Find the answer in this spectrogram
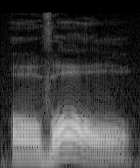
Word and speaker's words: of: of의 v, 철자는 f지만 이게 소리가 v, 소리가 나거든요. 즉, 자음이죠.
